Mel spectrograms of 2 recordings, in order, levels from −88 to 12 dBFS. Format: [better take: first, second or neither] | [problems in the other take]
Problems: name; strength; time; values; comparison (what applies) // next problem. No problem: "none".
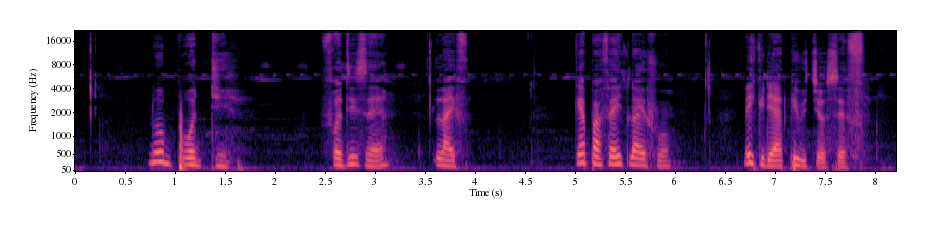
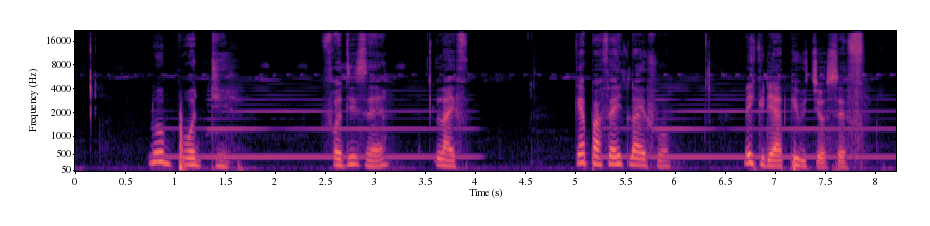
first | background sound (Wind instrument, woodwind instrument); 17 dB below the speech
